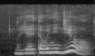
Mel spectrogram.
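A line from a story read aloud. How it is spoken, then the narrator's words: Frightened shout. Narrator (Russian): испуганно крикнул он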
